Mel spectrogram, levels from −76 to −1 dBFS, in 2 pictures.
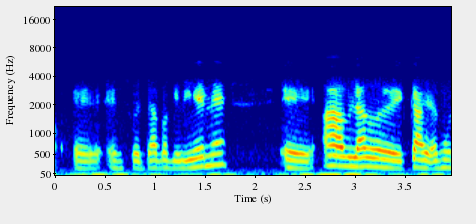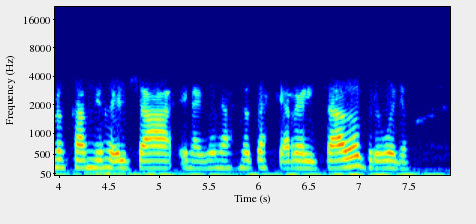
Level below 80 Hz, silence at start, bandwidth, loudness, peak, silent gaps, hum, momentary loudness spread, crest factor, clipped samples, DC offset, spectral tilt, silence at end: -52 dBFS; 0.15 s; 7 kHz; -25 LUFS; -4 dBFS; none; none; 13 LU; 20 dB; under 0.1%; under 0.1%; -7 dB/octave; 0.05 s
